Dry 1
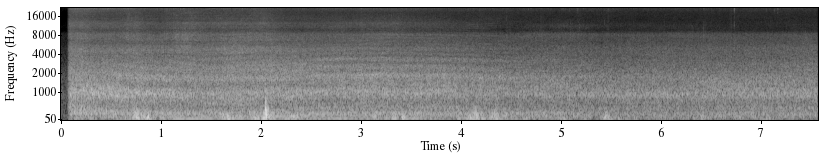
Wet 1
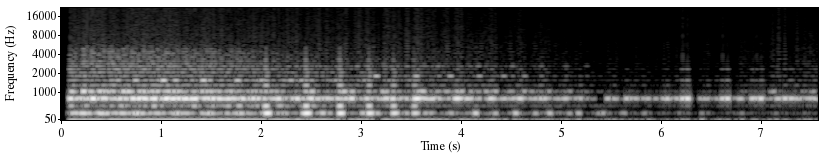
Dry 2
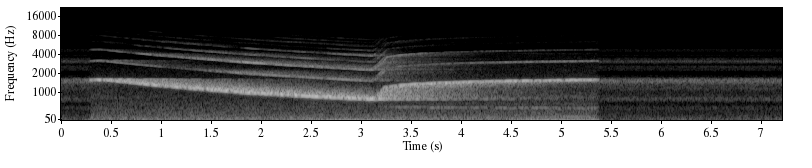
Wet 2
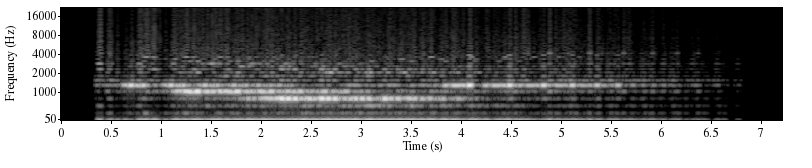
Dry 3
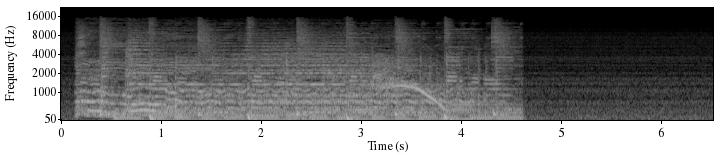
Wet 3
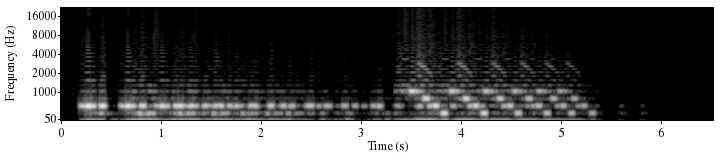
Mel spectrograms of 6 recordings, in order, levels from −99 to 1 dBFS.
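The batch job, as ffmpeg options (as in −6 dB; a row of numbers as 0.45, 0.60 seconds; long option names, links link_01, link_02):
-filter_complex "[0:a]aemphasis=mode=reproduction:type=50fm,bandreject=frequency=500:width=15,afftfilt=real='re*gte(hypot(re,im),0.158)':imag='im*gte(hypot(re,im),0.158)':win_size=1024:overlap=0.75,acrossover=split=300[link_01][link_02];[link_01]acompressor=threshold=-38dB:ratio=12[link_03];[link_03][link_02]amix=inputs=2:normalize=0,highpass=frequency=360:width_type=q:width=0.5412,highpass=frequency=360:width_type=q:width=1.307,lowpass=frequency=2200:width_type=q:width=0.5176,lowpass=frequency=2200:width_type=q:width=0.7071,lowpass=frequency=2200:width_type=q:width=1.932,afreqshift=-150,aeval=exprs='0.335*(cos(1*acos(clip(val(0)/0.335,-1,1)))-cos(1*PI/2))+0.00944*(cos(4*acos(clip(val(0)/0.335,-1,1)))-cos(4*PI/2))+0.0596*(cos(5*acos(clip(val(0)/0.335,-1,1)))-cos(5*PI/2))+0.0668*(cos(7*acos(clip(val(0)/0.335,-1,1)))-cos(7*PI/2))':channel_layout=same,aresample=11025,asoftclip=type=tanh:threshold=-25dB,aresample=44100,aphaser=in_gain=1:out_gain=1:delay=4.8:decay=0.43:speed=0.79:type=sinusoidal,aecho=1:1:400|740|1029|1275|1483:0.631|0.398|0.251|0.158|0.1,acontrast=28,alimiter=level_in=24.5dB:limit=-1dB:release=50:level=0:latency=1,afftfilt=real='re*3.46*eq(mod(b,12),0)':imag='im*3.46*eq(mod(b,12),0)':win_size=2048:overlap=0.75,volume=-3.5dB"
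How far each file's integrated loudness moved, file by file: +10.5, +14.0, +9.0 LU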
